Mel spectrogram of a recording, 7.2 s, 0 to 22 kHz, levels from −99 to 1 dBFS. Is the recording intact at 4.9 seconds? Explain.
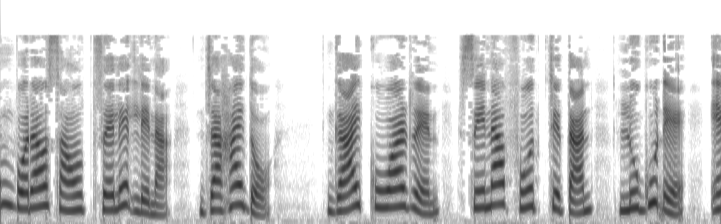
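No. At 4.9 seconds, as throughout the clip, the speech carries damage from likely MP3 compression at a low bitrate, which fits roughly 48 kbps. Starved of bits, the encoder cut everything above 11.3 kHz and zeroed weaker frequency lines, letting them flicker on and off between frames. The result is plainly audible: dull, band-limited speech with a watery, swirling texture, metallic chirps on s sounds, and smeared attacks.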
